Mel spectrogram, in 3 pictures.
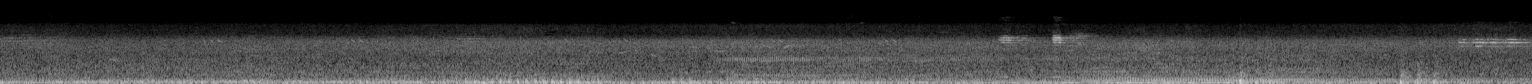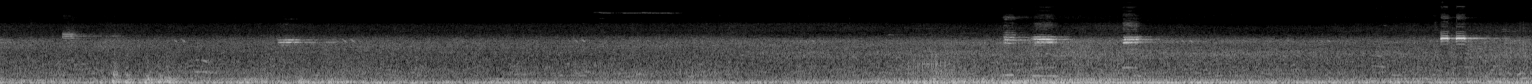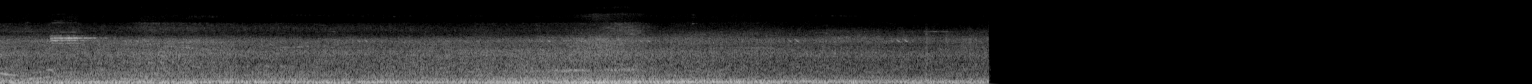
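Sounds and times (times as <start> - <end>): passing vehicles engine rumble: 0.0 - 40.6
vehicle horn toots: 25.3 - 27.0, 29.7 - 30.5.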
